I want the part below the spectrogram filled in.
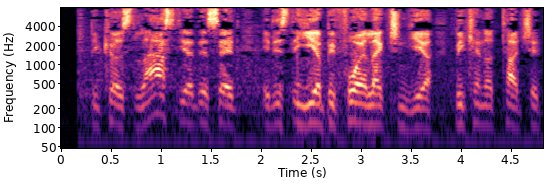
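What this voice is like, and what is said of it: Speaks with a noticeable accent. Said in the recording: “you've lived here for 40 years. Lose your accent. ... it's funny to laugh at people with accents.”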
